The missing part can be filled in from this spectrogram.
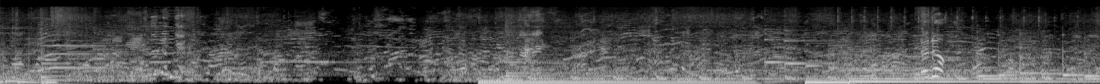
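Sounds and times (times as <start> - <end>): indistinct voices chattering: 0.0 - 11.0.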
